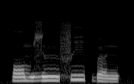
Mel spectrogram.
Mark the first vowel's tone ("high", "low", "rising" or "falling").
high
